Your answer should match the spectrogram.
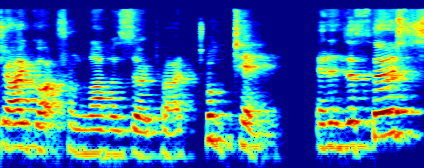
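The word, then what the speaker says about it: Thubten: got from Lama Zopa to 10 and in the first syllable H I'll explain this in the letter t h u b it's an aspirated t t it's not th it's t tub was one of the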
